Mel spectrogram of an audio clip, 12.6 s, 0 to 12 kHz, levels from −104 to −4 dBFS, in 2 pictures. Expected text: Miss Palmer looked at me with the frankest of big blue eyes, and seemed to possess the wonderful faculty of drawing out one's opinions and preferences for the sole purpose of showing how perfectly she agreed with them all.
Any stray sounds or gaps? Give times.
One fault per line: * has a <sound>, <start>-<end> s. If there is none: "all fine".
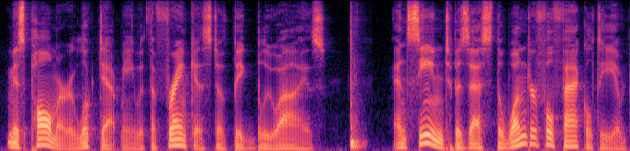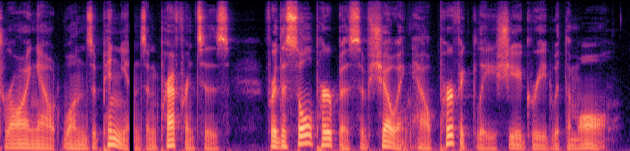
* has a thud, 3.5-3.7 s
* has a dropout, 7.6-7.6 s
